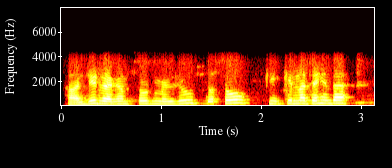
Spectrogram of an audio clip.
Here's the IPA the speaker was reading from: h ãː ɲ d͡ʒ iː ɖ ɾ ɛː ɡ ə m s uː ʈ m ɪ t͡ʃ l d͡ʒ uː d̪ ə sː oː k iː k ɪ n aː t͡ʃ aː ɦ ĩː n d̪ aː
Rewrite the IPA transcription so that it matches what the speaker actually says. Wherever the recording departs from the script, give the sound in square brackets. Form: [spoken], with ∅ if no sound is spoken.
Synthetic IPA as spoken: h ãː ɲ d͡ʒ iː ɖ ɾ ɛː ɡ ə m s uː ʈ m ɪ [∅] l d͡ʒ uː d̪ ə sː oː k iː k ɪ n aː t͡ʃ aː ɦ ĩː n d̪ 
